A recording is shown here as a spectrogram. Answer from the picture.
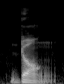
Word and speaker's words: তং: অনেকে তং বলে আবার অনেকে বলে ডং। মারমা শব্দ তং এর বাংলায় অর্থ পাহাড়। কালে কালে মুখে মুখে তং উচ্চারণ হয়ে গেছে ডং।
